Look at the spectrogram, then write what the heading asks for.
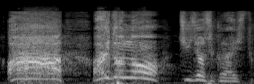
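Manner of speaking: loud, flustered brush-off; panicked denial. Retold or imitated. Peter denying Jesus to the servant girl, loud and flustered. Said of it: "하면서".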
